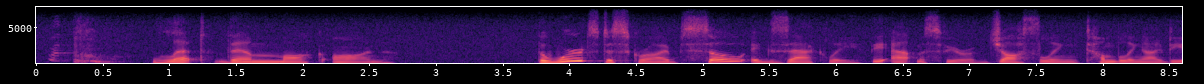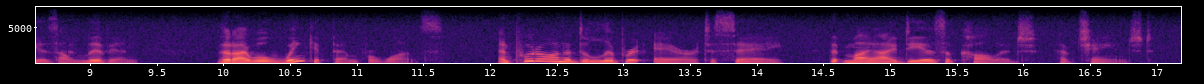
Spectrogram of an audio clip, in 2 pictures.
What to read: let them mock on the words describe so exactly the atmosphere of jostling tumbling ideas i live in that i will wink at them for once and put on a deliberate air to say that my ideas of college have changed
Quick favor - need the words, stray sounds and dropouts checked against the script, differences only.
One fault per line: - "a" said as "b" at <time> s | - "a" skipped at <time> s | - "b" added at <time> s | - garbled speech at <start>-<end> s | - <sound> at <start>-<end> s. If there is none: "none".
- sneeze at 0.1-0.7 s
